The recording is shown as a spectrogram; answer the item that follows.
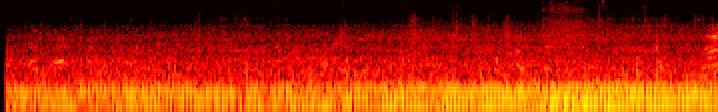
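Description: Outdoor street ambience: a low, steady rumble under faint voices, with scattered sharp clicks that fit camera shutters.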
